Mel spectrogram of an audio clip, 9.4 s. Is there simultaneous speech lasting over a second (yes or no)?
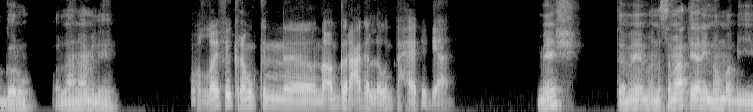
no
